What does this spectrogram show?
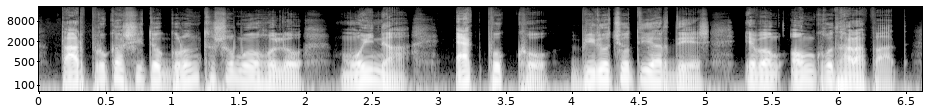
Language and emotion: Bengali, neutral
